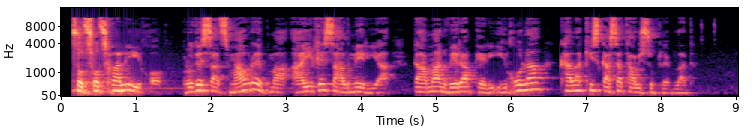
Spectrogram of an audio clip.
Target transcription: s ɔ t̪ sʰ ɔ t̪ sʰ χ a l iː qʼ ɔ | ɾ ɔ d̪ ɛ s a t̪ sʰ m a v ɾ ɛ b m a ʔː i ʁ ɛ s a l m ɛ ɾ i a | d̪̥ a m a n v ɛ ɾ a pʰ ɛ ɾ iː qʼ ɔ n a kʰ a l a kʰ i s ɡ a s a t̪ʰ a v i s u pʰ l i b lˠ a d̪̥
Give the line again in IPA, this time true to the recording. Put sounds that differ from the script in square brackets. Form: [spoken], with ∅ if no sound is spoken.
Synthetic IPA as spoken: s ɔ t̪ sʰ ɔ t̪ sʰ χ a l iː qʼ ɔ | ɾ ɔ d̪ ɛ s a t̪ sʰ m a v ɾ ɛ b m a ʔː i ʁ ɛ s a l m ɛ ɾ i a | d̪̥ a m a n v ɛ ɾ a pʰ ɛ ɾ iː qʼ ɔ n a kʰ a l a kʰ i s ɡ a s a t̪ʰ a v i s u pʰ l [ɛ] b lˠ a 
